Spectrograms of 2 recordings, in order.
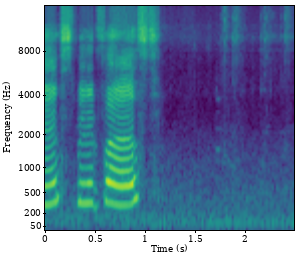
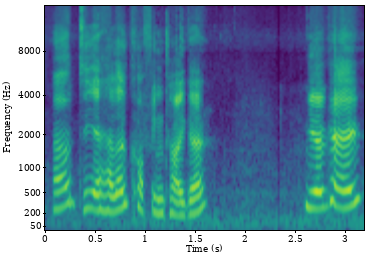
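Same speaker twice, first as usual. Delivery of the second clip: ordinary talk, nothing marked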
